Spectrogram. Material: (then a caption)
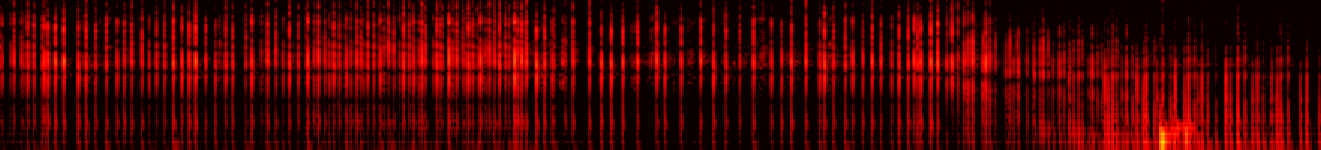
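Cardboard. Long painted nails tap quickly on the solid cardboard front cover of a blue hardcover "Tarot" book. The result is a dense, steady stream of short, dry clicks with a low, hollow thump under each one. Near the end, the taps shift to a slightly duller, thicker texture.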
